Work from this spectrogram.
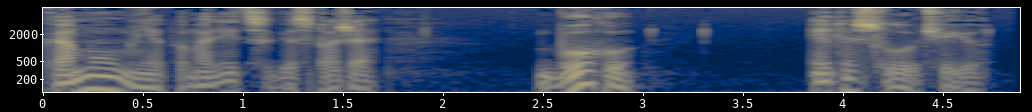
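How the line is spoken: Quiet question. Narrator (Russian): Матрос тихо ее спросил

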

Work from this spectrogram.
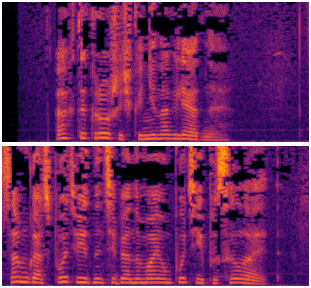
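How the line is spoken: Old man speaking. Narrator (Russian): произнес старик

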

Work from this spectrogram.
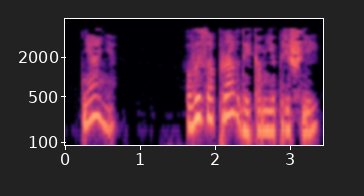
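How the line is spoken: Sighing. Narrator (Russian): вздохнула

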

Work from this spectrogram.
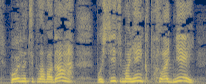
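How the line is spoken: Hoarse wheezing. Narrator (Russian): солдат хрипит

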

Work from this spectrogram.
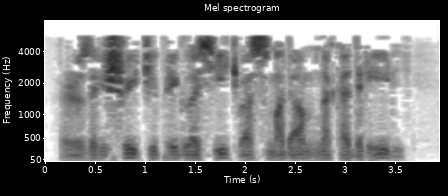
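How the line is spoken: Deep bass impersonated voice. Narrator (Russian): произносила басом от имени неизвестного кавалера, который лица ее не видит, а говорит в затылок

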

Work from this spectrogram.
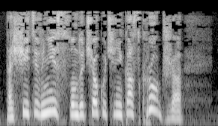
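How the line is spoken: Menacing booming shout. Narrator (Russian): чей-то грозный голос закричал гулко на всю прихожую

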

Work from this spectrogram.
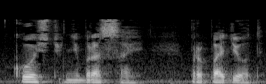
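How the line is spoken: Whisper. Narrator (Russian): Прошептала

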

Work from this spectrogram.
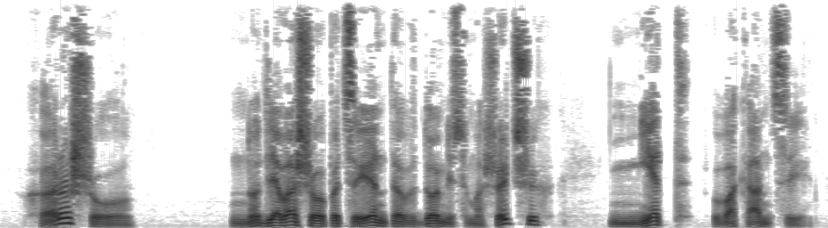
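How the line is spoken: Head doctor, calm. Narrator (Russian): Главный доктор отвечал спокойно

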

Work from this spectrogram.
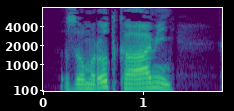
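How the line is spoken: Hoarse soldier. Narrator (Russian): хрипит солдат

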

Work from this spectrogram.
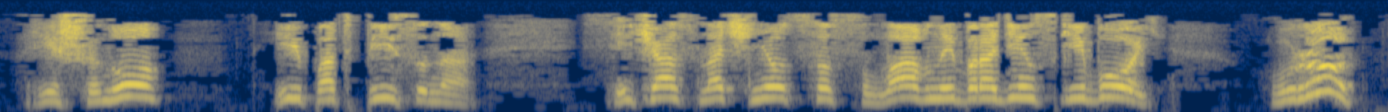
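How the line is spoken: Loud barking shout. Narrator (Russian): гаркнули маршалы

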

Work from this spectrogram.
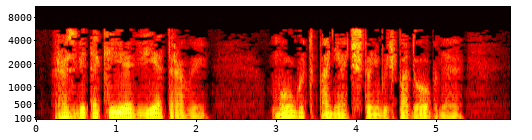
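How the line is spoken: Timid passing interjection. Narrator (Russian): Робко вставил он мимоходом

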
